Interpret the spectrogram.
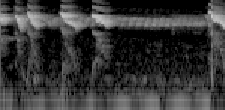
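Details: Oriental white-eye 'wit wit' tutor song for contest birds: quick high descending chirps, then a long steady thin whistle-like trill, ending with a sharp chirp, over a faint low pulsing hum.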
